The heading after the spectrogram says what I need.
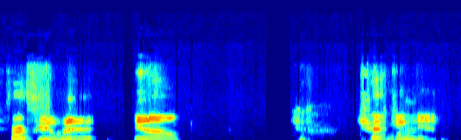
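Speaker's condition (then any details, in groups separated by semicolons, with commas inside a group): Cerebral palsy; speaks better than types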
